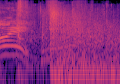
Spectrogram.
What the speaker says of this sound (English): Abrams is opening fire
